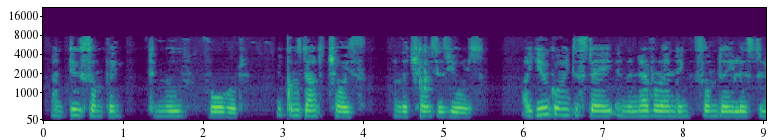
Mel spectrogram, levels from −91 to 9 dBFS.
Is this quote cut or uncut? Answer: uncut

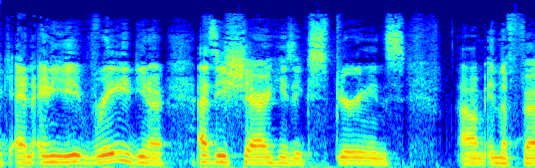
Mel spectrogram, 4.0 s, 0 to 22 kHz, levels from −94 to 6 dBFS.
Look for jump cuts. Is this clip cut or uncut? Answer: uncut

